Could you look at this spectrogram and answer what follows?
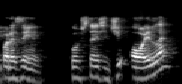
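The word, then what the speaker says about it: Euler: a escrita é essa então eu lá se inscreve eula mas a pronúncia é orla lilo nós vamos trabalhar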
